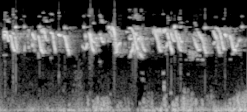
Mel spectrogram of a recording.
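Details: Saffron finch song, played to warm up and stimulate a quiet canary: a fast, continuous high twittering of bright, buzzy chirps and trills in quick bursts, with low rumbling background noise.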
